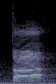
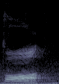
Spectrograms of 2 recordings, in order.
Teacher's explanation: تا کی آواز باریک ہوتی ہے، طا کی آواز موٹی ہوتی ہے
